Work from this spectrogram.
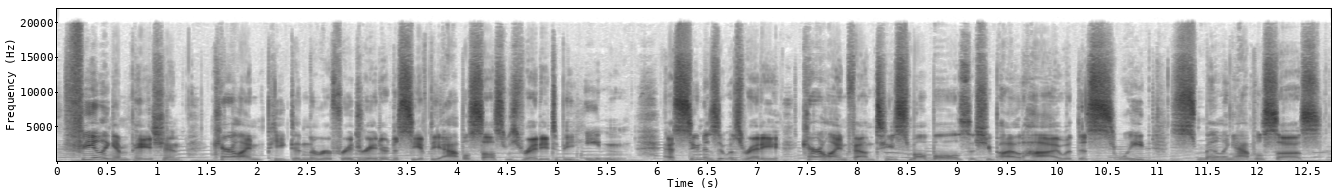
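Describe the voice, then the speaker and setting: A man narrating a children's picture book aloud in an expressive, storytelling way. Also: mid-range voice, moderate pace, over music.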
